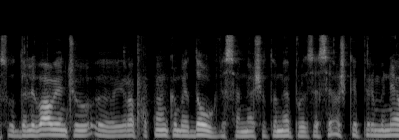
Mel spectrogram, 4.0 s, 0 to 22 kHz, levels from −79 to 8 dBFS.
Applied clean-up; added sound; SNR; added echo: neural mask model RNNoise.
